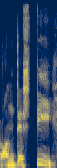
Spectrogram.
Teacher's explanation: এবার দেখো মূর্ধন্য স এর সঙ্গে ট যুক্ত আছে। আমরা জানি উচ্চারণে মূর্ধন্য স উচ্চারণ হয় না, উচ্চারণ হয় কি তালব্য স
